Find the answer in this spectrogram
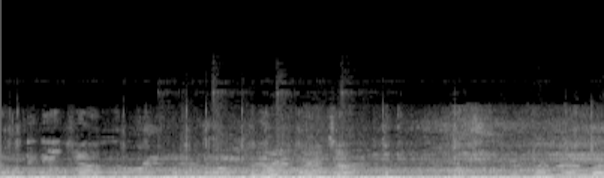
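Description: Steady low rumble of a car driving, heard inside the cabin, with voices talking over it.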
